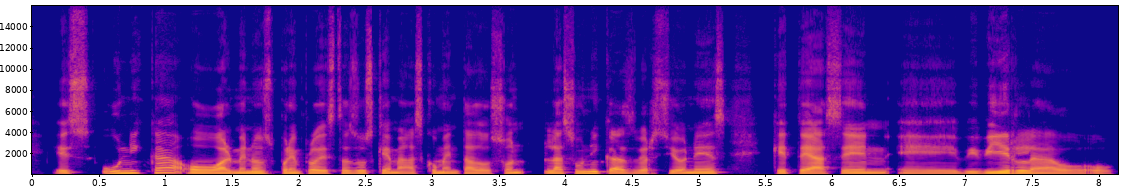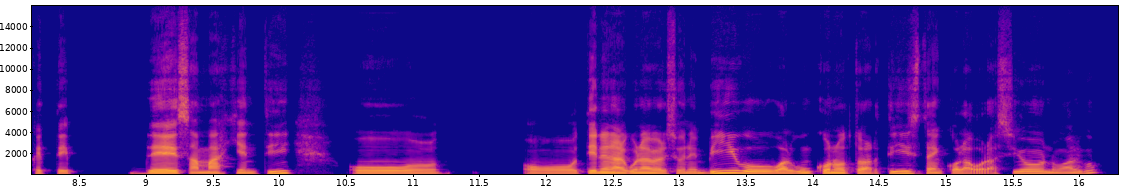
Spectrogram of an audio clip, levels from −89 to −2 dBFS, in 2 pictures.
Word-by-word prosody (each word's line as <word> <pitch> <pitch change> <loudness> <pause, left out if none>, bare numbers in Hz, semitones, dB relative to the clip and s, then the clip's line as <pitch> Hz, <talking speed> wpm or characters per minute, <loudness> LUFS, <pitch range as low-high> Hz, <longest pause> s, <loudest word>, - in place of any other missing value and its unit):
¿es 140 0 -4
única? 200 +6 +1
O 125 -1 +4
al 120 - +4
menos, 140 +4 +1
por 135 -3 -1
ejemplo, 125 0 0
de 115 - +3
estas 140 +6 -3
2 150 0 -2
que 150 - -1
me 120 -4 -1
has 110 +1 -5
comentado, 120 -4 -1
¿son 125 +2 -3
las 140 0 -1
únicas 155 -5 +2
versiones 130 +4 -1 0.3
que 125 - 0
te 115 -2 +2
hacen, 120 +3 +1
eh, 110 -2 -4
vivirla 135 0 +4
o 105 0 -4
o - - -18
que 115 - -7
te 110 -1 -7 0.3
dé 135 -7 +4
esa 130 -1 0
magia 135 -1 -1
en 115 0 -6
ti? 185 +9 -1 0.4
¿O 115 -2 0 0.6
o 110 0 -3
tienen 135 0 +4
alguna 125 +1 +3
versión 115 -2 -2
en 105 0 -3
vivo 175 - +3
o - - +3
algún 120 +1 0
con 130 +1 +1
otro 120 - 0
artista 165 - -2
en 115 - -6
colaboración 155 +10 -3
o 120 -1 -5
algo? 155 - -6
125 Hz, 175 wpm, -24 LUFS, 115-145 Hz, 0.6 s, O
